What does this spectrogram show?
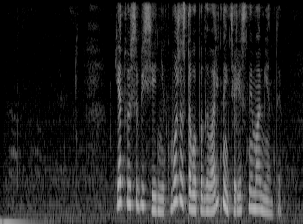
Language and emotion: Russian, neutral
